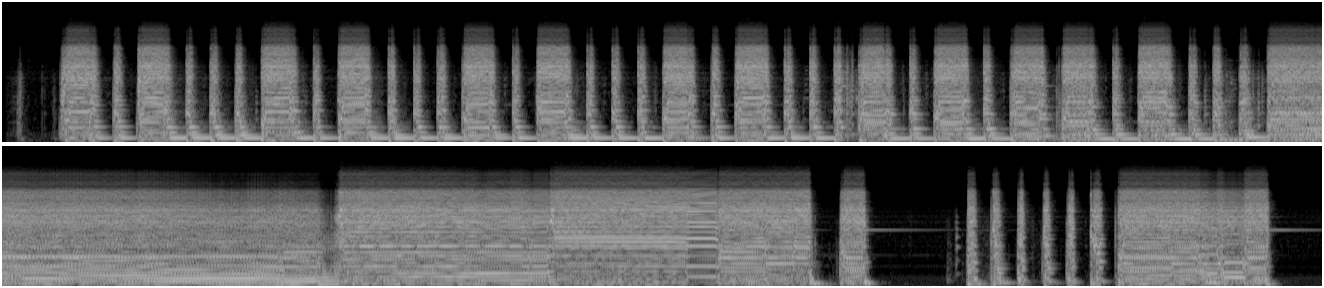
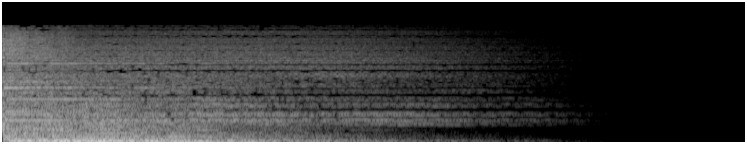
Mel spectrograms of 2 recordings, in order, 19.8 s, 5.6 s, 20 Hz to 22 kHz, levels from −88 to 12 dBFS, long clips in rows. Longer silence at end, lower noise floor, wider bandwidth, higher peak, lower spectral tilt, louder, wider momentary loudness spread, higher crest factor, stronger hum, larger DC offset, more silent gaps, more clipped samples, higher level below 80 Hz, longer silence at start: second, 0.35 s vs 2.55 s; second, -57 dBFS vs under -90 dBFS; about the same, 11.5 kHz vs 11 kHz; about the same, -4 dBFS vs -4 dBFS; about the same, -3.5 dB/octave vs -4.5 dB/octave; about the same, -18 LUFS vs -20 LUFS; second, 7 LU vs 22 LU; about the same, 16 dB vs 16 dB; neither; neither; neither; neither; second, -44 dBFS vs -22 dBFS; about the same, 0.1 s vs 0 s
